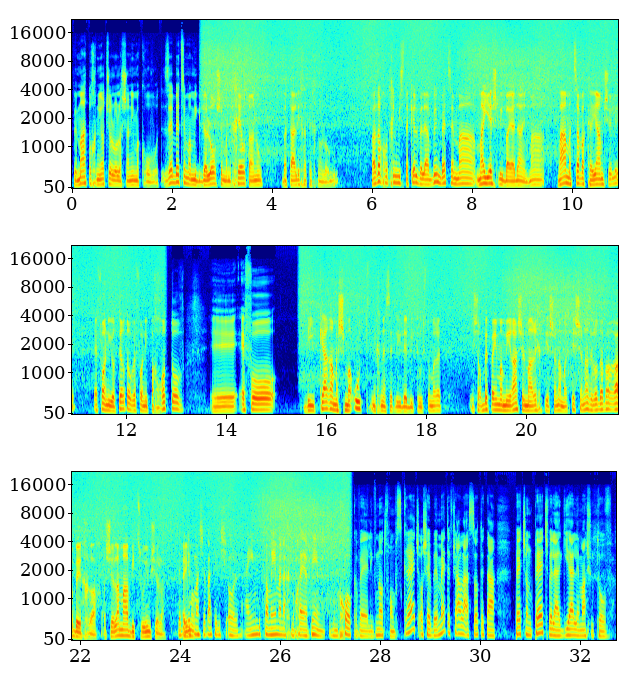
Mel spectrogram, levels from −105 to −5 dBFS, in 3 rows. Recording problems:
hiss; loud; from 2.5 to 13 s and from 15 to 27 s; 7 dB below the speech

